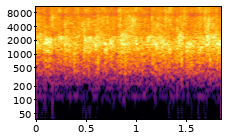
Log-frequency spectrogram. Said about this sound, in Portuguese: Eu queria te convidar a aplaudir essa palavra.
